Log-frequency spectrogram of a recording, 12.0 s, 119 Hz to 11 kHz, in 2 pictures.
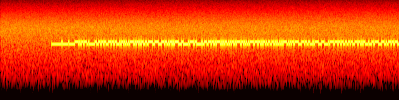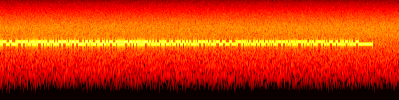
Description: RTTY (75 baud, 170 Hz shift), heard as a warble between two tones, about 1600 Hz centre. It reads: IL CREDITO DOVEVA ESSERE DIFESO COME IL BUON NOME DELLA MAGGIORE REPUBBLICA COMMERCIALE DELLEPOCA.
